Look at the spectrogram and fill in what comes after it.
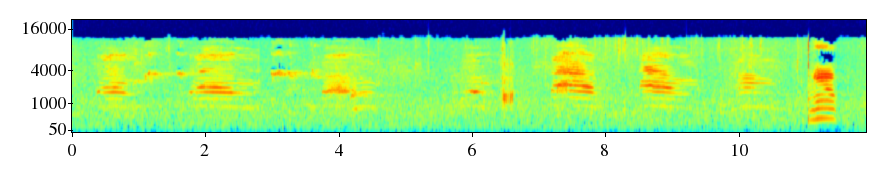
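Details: Stray cat in Singapore calling in a series of short wavering meows every second or so, ending with a sharp rising cry, amid a few clicks and background hiss.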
